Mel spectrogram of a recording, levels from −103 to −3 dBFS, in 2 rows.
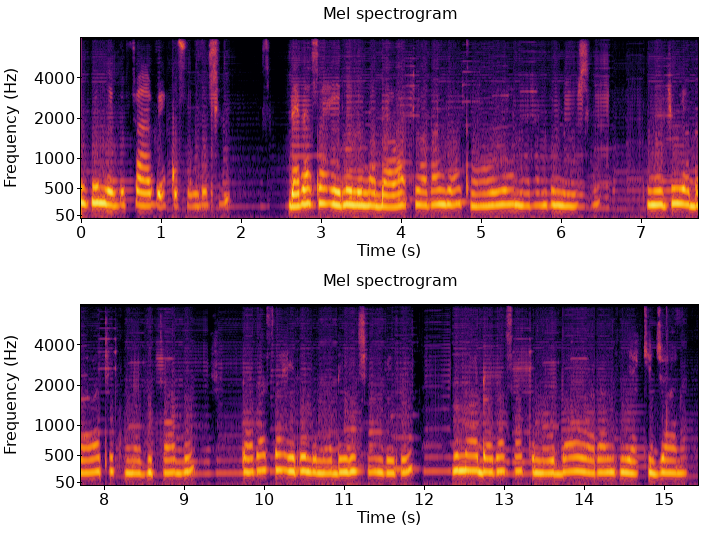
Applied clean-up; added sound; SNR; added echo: neural separator model SepFormer DNS4.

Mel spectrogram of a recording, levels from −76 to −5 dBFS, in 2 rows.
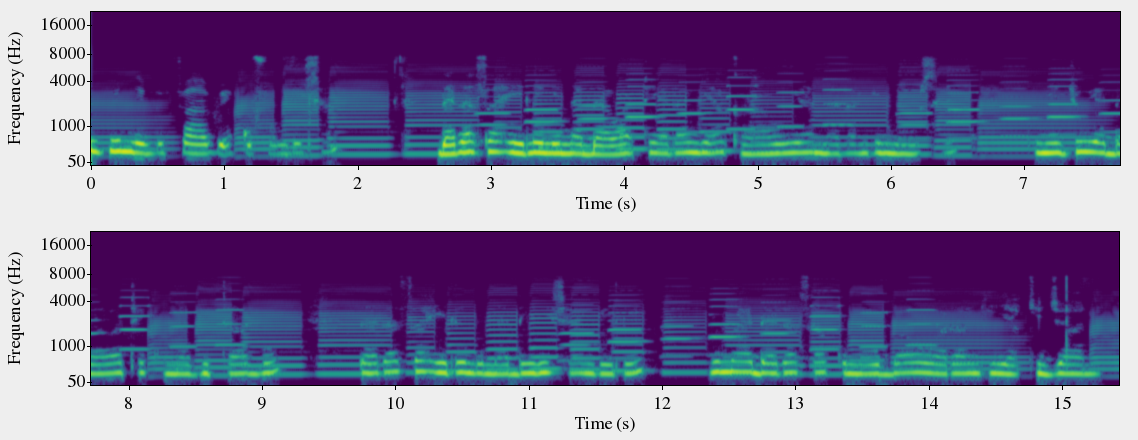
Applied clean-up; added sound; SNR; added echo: none; Wind instrument, woodwind instrument + Harmonica; 14 dB; none.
